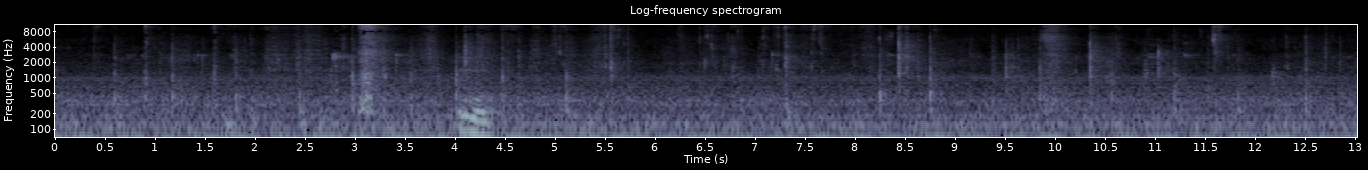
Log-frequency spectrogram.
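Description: A man chewing a mouthful of rolled omelette, with small clicks and scrapes of chopsticks on a plastic bento tray as he picks up the last bits. Two short vocal sounds come about three and four seconds in.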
